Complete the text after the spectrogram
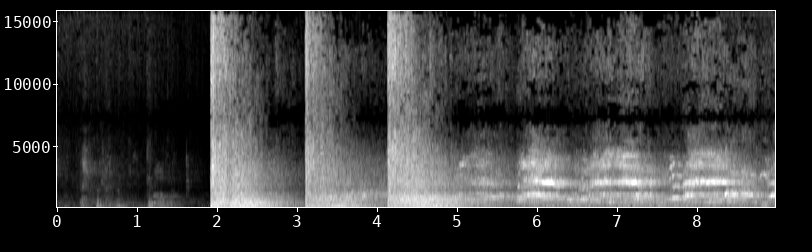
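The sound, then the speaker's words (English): Three loud gunshots ring out in a church shootout, sharp blasts about a second apart, followed by shouting and commotion; faint voices are heard before the first shot. “Here's the video of the shootout, which you'll see at the top of the screen.”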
